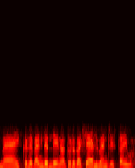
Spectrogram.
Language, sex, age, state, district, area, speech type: Dogri, female, 18-30, Jammu and Kashmir, Kathua, rural, conversation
